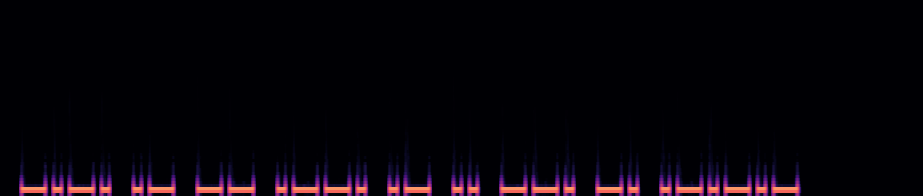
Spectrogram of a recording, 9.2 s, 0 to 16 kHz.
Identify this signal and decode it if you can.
Morse code, heard as a keyed tone, about 15 wpm, 700 Hz. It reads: CAMPAIGN.
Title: Sentences from Top 1200 Words 15wpm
